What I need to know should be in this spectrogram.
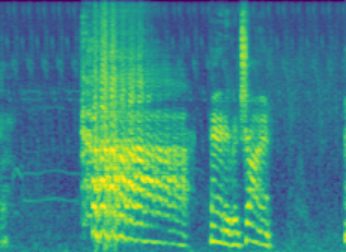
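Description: A man exclaims with excitement close to a microphone.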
